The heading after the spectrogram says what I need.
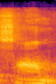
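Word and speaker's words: psalm: तो इसको हम कैसे प्रोनाउंस करेंगे? शाम, यानी पी साइलेंट हो गया, एल साइलेंट हो गया, शाम।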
